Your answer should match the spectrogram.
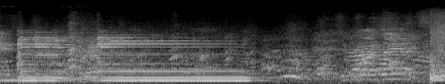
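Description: Electric guitar sounding two long sustained notes, the second held for about a second and a half, then voices briefly near the end.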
